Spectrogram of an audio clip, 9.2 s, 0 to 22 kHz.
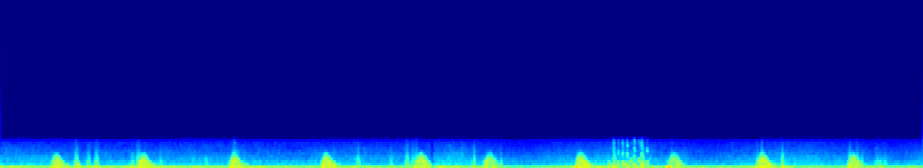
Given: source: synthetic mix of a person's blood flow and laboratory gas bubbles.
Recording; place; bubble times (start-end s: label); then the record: Doppler ultrasound of blood flow; subclavian vein
0.76-0.82 s: bubbles
2.31-2.40 s: bubbles
3.30-3.39 s: bubbles
4.92-5.05 s: bubbles
6.06-6.51 s: bubbles
From the record:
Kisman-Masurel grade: 121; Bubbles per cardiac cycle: 1 to 2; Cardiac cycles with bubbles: 10 to 50%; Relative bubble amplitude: barely perceptible (0.100 to 0.250); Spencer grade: 2 (many but less than half of the cardiac periods contain bubble signals, singularly or in groups); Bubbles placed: anywhere in the cardiac cycle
